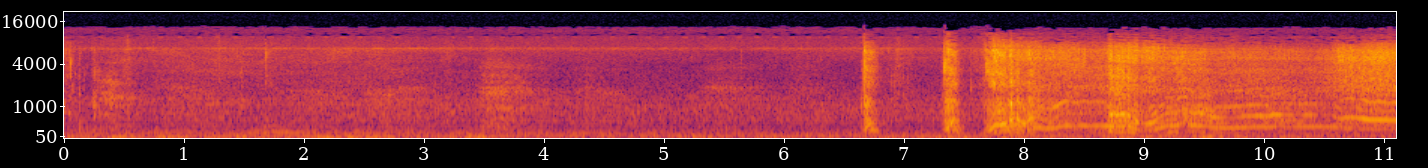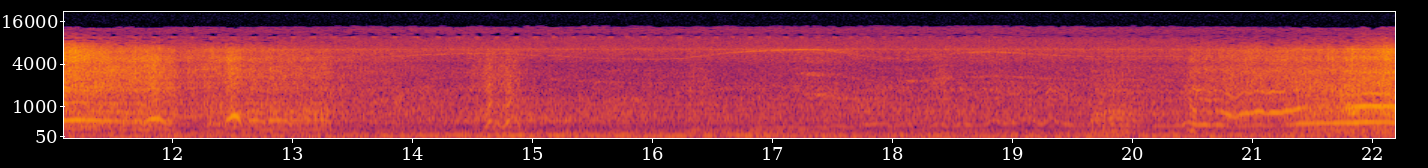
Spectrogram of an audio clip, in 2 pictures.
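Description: A Pro Boat UL-19 RC hydroplane runs on water, its electric motor rising into a sharp, fast, whining buzz with rapid pitch sweeps as it speeds past, then fading to a distant drone.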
